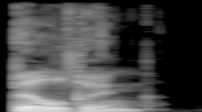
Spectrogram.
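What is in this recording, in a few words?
"building", British English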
